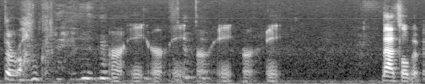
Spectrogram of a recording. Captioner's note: hums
